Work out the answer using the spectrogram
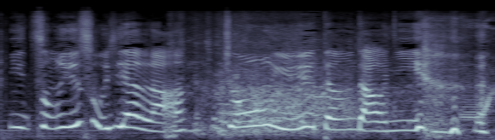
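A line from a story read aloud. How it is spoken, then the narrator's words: Tearful crying. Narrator (Chinese): 瞬间泪流满面啊，然后哭着就说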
